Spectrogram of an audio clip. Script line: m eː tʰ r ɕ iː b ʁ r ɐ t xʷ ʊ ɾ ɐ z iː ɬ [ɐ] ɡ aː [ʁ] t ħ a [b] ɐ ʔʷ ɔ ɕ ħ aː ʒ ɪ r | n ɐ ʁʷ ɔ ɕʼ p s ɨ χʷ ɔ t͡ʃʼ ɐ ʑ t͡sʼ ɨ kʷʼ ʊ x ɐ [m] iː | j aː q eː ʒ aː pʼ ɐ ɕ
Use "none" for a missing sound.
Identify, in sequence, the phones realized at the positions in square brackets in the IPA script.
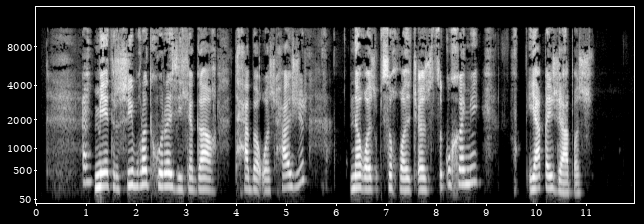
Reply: ɐ, ʁ, b, m

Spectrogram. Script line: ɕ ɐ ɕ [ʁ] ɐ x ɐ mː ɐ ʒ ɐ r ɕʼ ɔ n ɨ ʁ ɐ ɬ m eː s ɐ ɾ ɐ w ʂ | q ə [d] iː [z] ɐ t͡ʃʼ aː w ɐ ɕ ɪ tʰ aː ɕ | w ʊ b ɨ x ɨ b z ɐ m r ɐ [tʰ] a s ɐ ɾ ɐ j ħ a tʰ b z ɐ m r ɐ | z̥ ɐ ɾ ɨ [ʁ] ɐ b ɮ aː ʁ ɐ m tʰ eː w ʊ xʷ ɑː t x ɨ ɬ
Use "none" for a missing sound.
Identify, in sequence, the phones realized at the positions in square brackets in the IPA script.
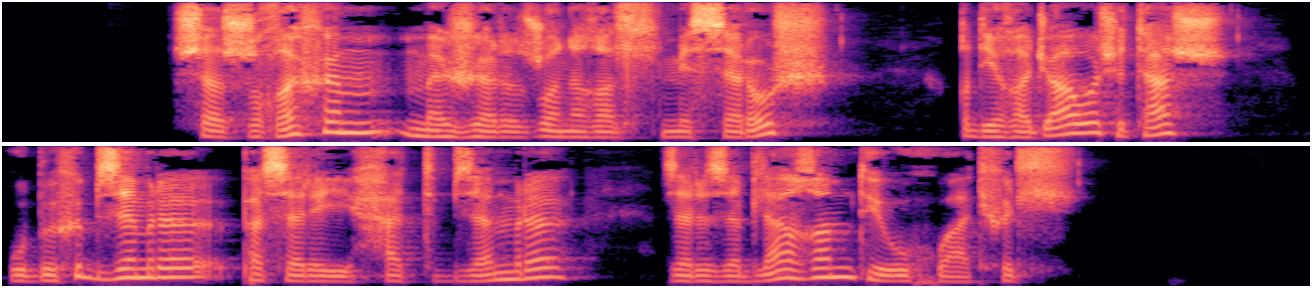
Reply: ʁ, d, ʁ, pʰ, z

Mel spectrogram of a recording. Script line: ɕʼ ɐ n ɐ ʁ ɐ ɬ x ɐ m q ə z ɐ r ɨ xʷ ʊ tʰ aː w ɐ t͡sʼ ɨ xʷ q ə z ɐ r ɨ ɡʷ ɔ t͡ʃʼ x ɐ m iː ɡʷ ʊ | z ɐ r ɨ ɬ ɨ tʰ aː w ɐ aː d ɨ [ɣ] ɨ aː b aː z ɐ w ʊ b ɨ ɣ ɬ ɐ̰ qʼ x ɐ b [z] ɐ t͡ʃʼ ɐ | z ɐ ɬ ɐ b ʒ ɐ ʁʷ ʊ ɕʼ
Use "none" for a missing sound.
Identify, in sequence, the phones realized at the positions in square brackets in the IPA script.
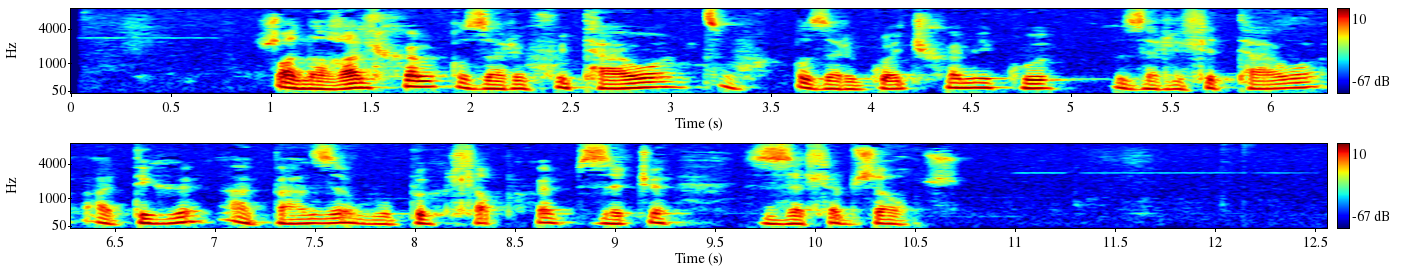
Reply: ɣ, z

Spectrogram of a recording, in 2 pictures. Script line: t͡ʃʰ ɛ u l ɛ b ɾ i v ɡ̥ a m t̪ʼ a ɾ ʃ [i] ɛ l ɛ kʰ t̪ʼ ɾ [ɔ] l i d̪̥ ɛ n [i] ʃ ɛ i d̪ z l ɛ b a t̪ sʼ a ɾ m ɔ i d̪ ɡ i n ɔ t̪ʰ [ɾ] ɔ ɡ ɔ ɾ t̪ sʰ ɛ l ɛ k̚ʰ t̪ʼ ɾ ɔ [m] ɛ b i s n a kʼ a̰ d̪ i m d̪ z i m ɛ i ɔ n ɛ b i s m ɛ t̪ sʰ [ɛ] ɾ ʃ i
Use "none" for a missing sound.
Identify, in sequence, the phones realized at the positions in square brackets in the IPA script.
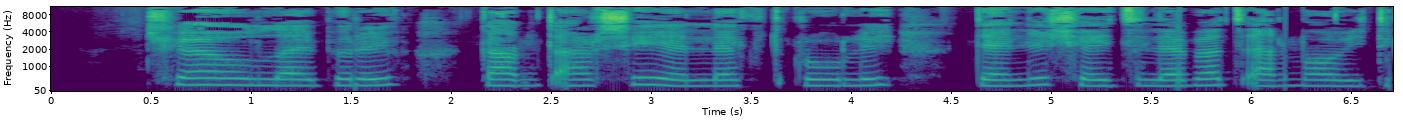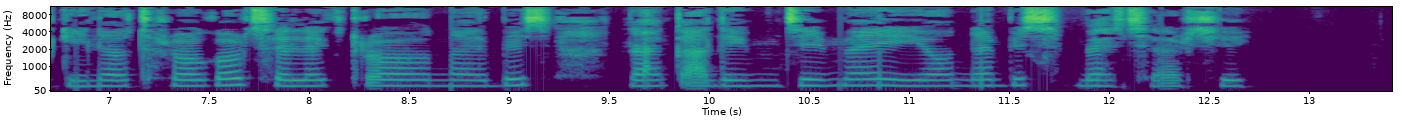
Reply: i, u, i, ɾ, n, ɛ

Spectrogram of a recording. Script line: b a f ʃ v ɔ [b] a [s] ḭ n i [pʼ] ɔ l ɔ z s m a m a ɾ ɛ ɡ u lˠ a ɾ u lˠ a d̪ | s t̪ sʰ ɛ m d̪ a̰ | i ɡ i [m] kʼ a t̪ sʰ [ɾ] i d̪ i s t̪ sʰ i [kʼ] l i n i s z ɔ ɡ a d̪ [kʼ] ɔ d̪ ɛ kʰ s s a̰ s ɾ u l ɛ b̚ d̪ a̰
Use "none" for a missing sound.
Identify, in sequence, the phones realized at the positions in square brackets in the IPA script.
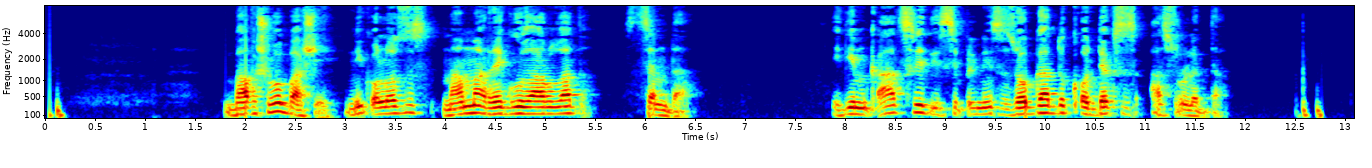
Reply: b, ʃ, kʼ, m, ɾ, pʼ, kʼ

